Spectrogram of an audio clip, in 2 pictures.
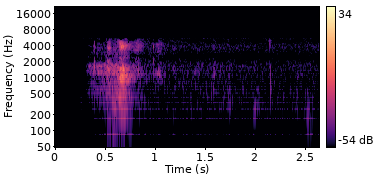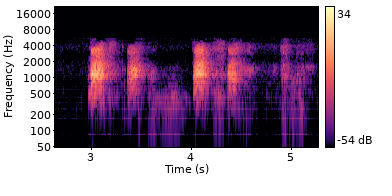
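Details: Alaskan Husky puppy Cinnamon and year-old Rottweiler/Puggle Flash playing together: a faint bark, a pause, then a burst of sharp, quick barks and yips spaced roughly a second apart, trailing into softer grumbles.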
